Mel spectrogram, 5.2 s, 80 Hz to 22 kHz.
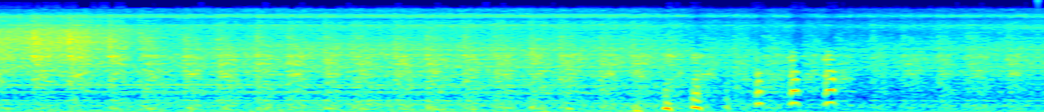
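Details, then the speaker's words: BMW E39 530i parts car said to have a bad motor, with power on but the gas gauge empty: slow, uneven chuffing crank with a few pops that never catches; cranks but won't start, suspected out of fuel or low compression. "it's still not starting but we have power to the car and we can see that the gas gauge is completely empty"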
